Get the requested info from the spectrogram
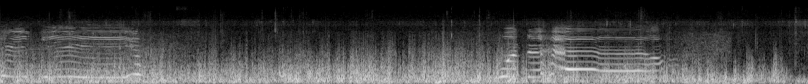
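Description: A loud, rushing noise like wind on the microphone, with a person's drawn-out, wavering cries near the start and again about five seconds in. The sound cuts off suddenly at the end.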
